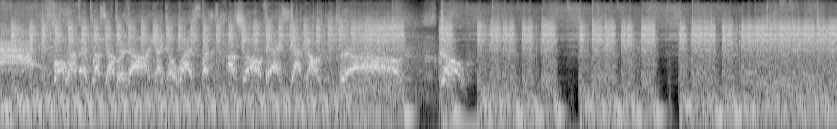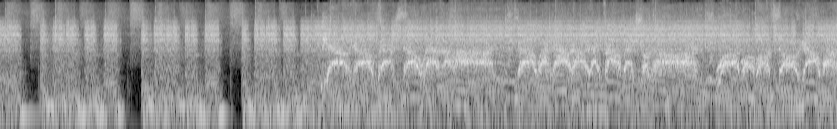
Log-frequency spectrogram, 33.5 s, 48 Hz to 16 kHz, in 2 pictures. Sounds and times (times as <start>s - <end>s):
Bass guitar: 0.0s - 33.4s
Electric guitar: 0.0s - 33.4s.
